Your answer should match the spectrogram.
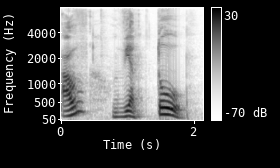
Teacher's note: देखिए अव फिर व्यक आघात देते हुए अव व्यक तो और तो को ज्यादा खींचेंगे क्योंकि अवग्रह है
